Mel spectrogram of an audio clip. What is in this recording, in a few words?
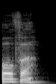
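"bovver", British English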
